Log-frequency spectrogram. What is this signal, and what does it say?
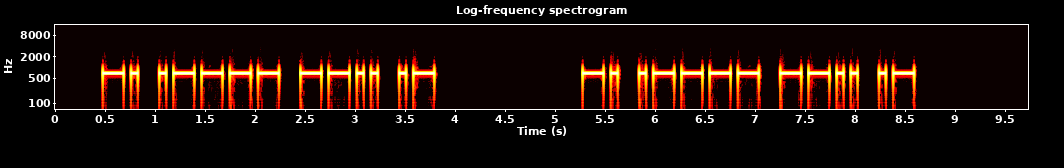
Morse code, heard as a keyed tone, about 17 wpm, 700 Hz. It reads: N1ZA N1ZA
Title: USA Call Signs - 4 Characters - Repeated 2x - 17wpm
